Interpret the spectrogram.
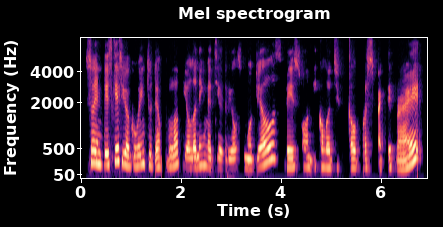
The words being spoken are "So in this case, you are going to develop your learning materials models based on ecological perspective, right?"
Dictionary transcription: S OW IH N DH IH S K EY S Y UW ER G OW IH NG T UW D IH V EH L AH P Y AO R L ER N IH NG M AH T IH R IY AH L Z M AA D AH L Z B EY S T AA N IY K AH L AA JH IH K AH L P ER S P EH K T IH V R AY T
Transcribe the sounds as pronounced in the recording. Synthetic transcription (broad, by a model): S OW IH N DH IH S K EY S Y UW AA G OW IH NG T UW D IH V EH L AH P Y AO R L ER N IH NG M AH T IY R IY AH L S M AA D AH L S B EY S T AA N IY K AH L AA JH IH K AH L P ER S P EH K T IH F R AY T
